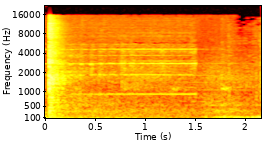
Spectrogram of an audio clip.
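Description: A match struck on a matchbox: one sharp scrape as it catches and flares right at the start. A steady low hum runs underneath, with faint high tones that stop about one and a half seconds in.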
